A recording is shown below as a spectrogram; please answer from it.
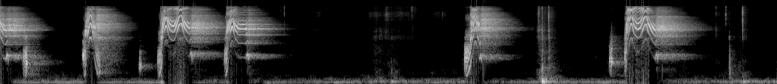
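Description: A young civet gives harsh, hissing screeches in short bursts, with a low hum underneath.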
